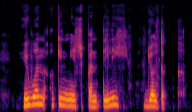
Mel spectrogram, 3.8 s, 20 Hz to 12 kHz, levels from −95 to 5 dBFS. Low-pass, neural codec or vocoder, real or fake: 10.8 kHz; codec, 24 kHz, 3.1 kbps, DualCodec; fake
